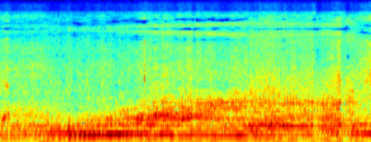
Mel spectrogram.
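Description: Rallycross car's engine running hard under acceleration, revving and rising in pitch about two seconds in, as the car comes past close by.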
